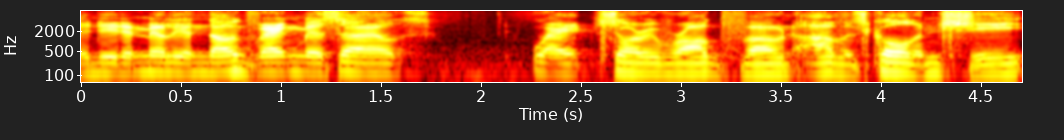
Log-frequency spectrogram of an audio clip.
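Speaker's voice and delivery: deliberately bad, put-on Ukrainian accent. Acting out a phone call asking for missiles: Zelensky accent. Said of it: "I cannot do a Zelensky accent".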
